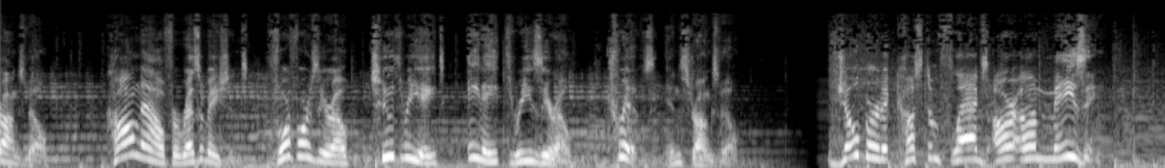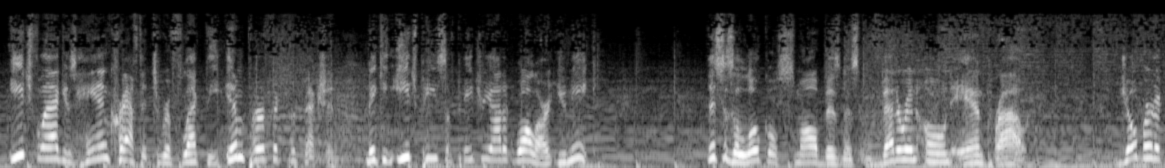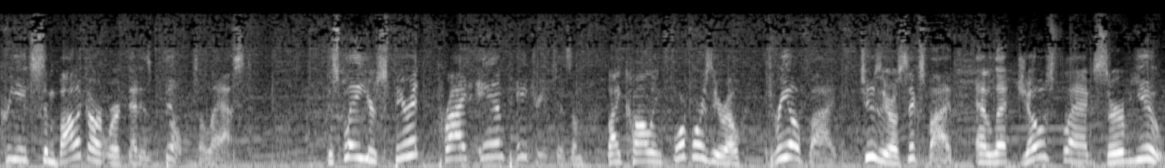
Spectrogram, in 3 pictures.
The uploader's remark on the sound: live from Corbo's Bakery in Little Italy, Cleveland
